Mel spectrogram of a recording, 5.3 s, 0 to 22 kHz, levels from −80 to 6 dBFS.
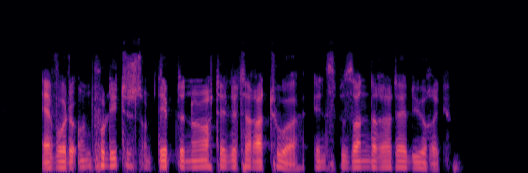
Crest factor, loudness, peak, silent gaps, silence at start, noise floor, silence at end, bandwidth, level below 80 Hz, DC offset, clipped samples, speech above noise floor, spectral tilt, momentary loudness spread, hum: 24 dB; -28 LUFS; -4 dBFS; none; 0.4 s; under -90 dBFS; 0.7 s; 9.4 kHz; -56 dBFS; under 0.1%; under 0.1%; over 62 dB; -6 dB/octave; 8 LU; none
